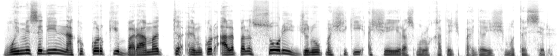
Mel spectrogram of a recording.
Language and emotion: Kashmiri, neutral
